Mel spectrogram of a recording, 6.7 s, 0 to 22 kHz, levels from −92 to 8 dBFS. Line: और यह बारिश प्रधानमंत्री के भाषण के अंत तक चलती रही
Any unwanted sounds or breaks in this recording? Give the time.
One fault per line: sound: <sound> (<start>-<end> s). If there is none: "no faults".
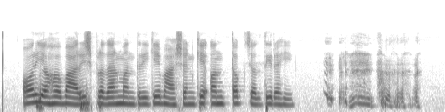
sound: laugh (4.8-6.4 s)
